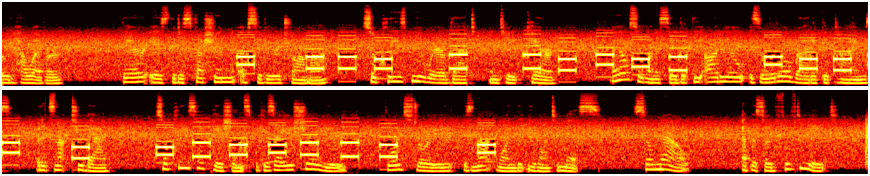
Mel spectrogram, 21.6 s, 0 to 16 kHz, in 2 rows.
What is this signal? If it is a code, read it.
DTMF, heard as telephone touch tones, dialled by hand, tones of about 220 ms, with a squelch burst at the end. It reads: 0 554 6 61#72 041# 1 7680965 0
